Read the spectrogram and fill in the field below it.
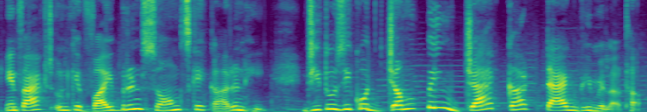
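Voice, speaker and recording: An Indian woman with a fairly high voice hosts a radio music show. She presents from a script in an anecdotal way, slipping English words into her sentences. Faint music plays behind her. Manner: mixes English words into Hindi.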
